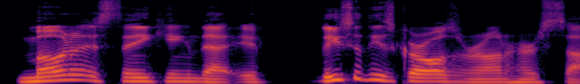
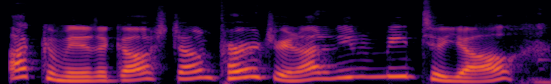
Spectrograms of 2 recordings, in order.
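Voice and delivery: much higher hammed-up Southern accent; exaggerated high Southern whine; Jeff Sessions Southern impression; 12 semitones higher than usual. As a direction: squeal it like a flustered Southern senator. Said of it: "that's my Jeff Sessions impression".

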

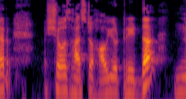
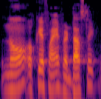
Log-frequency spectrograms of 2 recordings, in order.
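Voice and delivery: normal talking voice

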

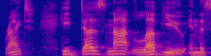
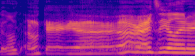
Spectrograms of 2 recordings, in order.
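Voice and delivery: high, loud, strained imitation of a flustered student; mock awkward goodbye; 9 semitones higher, 10 dB louder than usual. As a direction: play up an uncomfortable, squirming farewell. Imitating reluctant student getting a kiss.

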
